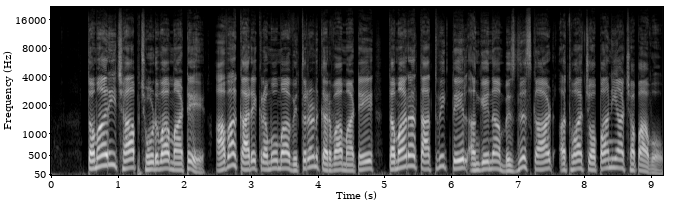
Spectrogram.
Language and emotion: Gujarati, neutral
